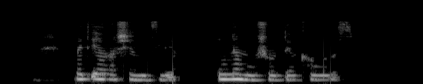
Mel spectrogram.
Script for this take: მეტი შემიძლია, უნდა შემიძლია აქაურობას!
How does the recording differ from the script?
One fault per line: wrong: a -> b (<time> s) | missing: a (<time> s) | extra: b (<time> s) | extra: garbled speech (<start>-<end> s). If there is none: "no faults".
extra: აღარ (1.0 s)
wrong: შემიძლია -> მოვშორდე (2.5 s)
